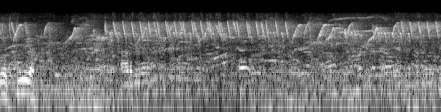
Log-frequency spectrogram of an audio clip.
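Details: Caged bar-winged prinia at a songbird competition, singing in the 'ngebren' full-song manner, 'walang sangit' style, throughout the contest: a dense, rapid run of high, buzzy repeated notes with a few thin whistled slurs over a steady background murmur.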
